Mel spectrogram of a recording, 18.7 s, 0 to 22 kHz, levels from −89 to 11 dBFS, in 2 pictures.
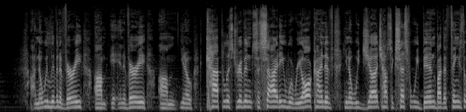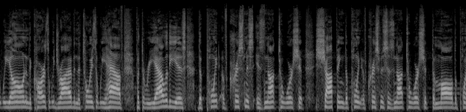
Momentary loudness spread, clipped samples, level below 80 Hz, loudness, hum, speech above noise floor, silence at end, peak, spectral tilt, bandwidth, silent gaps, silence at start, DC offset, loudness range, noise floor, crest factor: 10 LU; under 0.1%; -74 dBFS; -30 LUFS; none; 33 dB; 0 s; -10 dBFS; -3.5 dB/octave; 18 kHz; none; 0.5 s; under 0.1%; 3 LU; -63 dBFS; 20 dB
